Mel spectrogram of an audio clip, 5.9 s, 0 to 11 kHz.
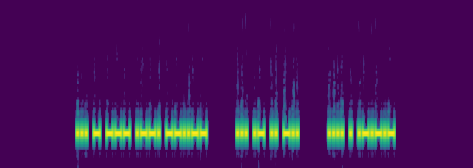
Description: Morse code, heard as a keyed tone, about 46 wpm, 700 Hz. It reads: STOP, SAID HE.
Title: 2x Word-Spacing - Sentences from Top 300 Words - 45wpm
